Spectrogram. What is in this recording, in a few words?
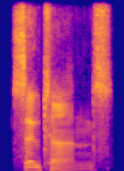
"Sauternes", British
